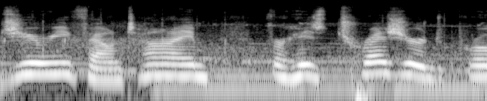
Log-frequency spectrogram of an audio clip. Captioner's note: applause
